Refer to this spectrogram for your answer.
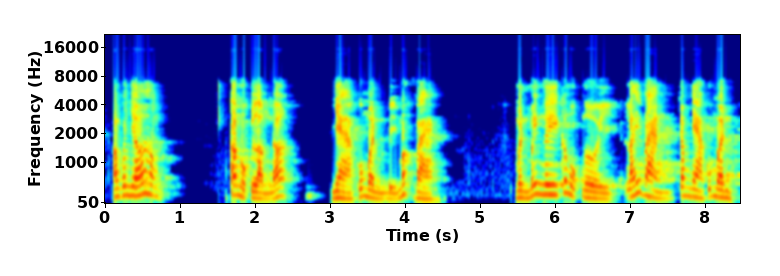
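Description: A man's voice: a little high, expressive, normal speed, pauses often, fairly bright tone, pitched below the performer's own voice. A man voicing a sorrowful blind dead wife who pleads with her husband, on a dull lo-fi recording. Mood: pleading.

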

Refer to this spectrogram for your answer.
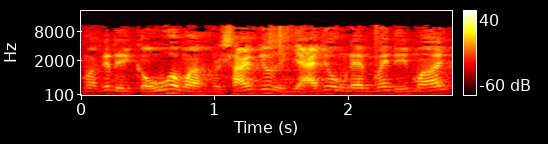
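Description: Here a man whose voice sits on the high side, fairly bright in tone and rapid-fire in delivery, preaches a funny sermon as a Buddhist monk teacher. He teases the crowd, cracks jokes, and asks them rhetorical questions, all captured in an echoey hall.

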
